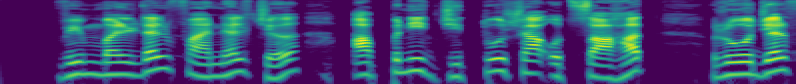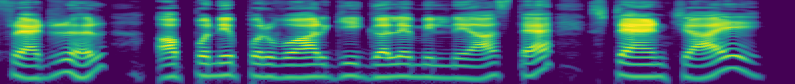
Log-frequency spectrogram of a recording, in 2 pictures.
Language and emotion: Dogri, happy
